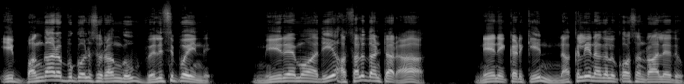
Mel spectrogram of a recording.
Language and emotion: Telugu, angry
